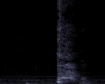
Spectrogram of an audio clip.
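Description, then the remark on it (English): A man coughs and clears his throat while making a video: a soft grunt, then a loud, raspy hack with a short rough follow-up, and no speech. “You knew I'd get the coughs as soon as I started making a video.”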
